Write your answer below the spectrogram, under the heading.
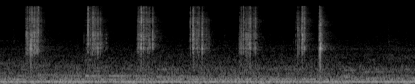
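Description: Hand pepper mill grinding black peppercorns: short rasping crunches, about two a second, that stop a little after three seconds in.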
